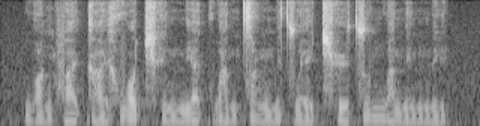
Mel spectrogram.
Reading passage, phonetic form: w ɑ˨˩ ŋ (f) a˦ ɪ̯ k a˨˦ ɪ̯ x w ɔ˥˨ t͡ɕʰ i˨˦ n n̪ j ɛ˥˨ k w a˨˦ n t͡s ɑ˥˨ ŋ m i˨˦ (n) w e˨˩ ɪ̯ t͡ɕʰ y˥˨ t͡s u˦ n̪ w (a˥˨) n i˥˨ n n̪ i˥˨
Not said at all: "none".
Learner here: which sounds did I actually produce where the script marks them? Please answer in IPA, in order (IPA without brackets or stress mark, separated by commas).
f, t͡s, a˥˨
